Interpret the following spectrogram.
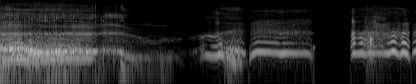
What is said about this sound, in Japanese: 飲み切った後、いつもの癖でザーメンゲップが出てしまったであります。さっきも言ったのですが、ザージルごっくんした後、必ずゲップが出るんであります。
